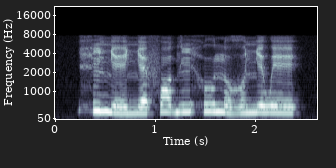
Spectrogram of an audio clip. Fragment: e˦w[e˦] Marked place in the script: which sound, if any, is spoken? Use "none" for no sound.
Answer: eː˦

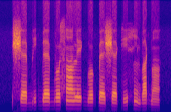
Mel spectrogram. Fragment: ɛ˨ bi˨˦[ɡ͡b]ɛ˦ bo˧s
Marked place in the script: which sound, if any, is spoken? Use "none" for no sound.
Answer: ɡ͡b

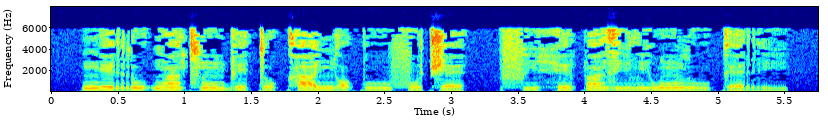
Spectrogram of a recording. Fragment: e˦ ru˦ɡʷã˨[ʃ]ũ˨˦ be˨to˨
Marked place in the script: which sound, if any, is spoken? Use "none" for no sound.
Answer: t͡s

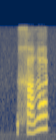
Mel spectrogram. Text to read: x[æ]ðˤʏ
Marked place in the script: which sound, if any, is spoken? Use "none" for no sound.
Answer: ə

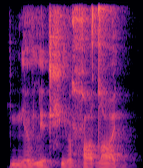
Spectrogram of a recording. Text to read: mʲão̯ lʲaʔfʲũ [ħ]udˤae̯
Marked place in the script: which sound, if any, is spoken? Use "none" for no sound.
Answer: ħ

